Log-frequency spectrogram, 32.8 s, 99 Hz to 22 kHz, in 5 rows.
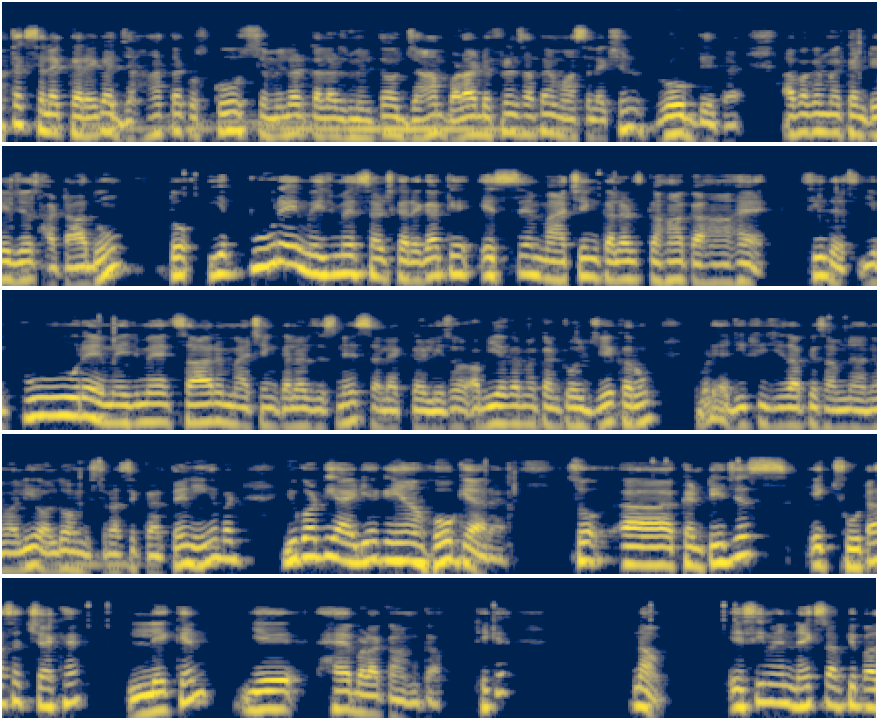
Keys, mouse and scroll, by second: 6.3 click, 6.5 ctrl+d, 7.8 click, 10.9 click, 12.6 ctrl+space, 12.8-16.2 ctrl+drag, 16.5 ctrl+click, 17.2 ctrl+j, 19.2 click, 19.9 space, 20.3-24.4 ctrl+drag, 29.8-31.5 drag.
